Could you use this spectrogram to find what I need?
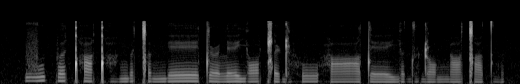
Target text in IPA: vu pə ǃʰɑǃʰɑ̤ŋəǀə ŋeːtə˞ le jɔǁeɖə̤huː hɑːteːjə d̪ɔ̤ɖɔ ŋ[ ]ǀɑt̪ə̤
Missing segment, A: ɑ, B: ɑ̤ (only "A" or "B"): A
